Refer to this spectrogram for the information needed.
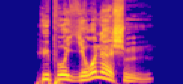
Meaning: strong dative masculine/neuter singular of hypoionisch
- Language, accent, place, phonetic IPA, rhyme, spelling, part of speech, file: German, Germany, Berlin, [ˌhypoˈi̯oːnɪʃm̩], -oːnɪʃm̩, hypoionischem, adjective, De-hypoionischem.ogg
